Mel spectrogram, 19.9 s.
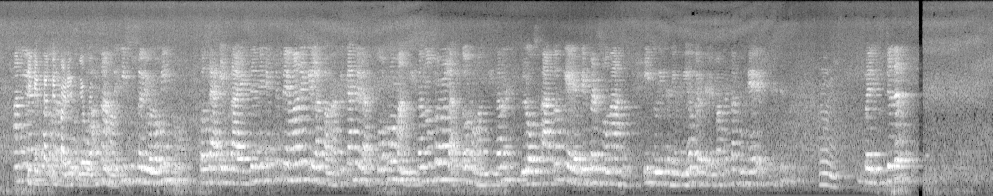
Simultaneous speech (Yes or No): Yes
